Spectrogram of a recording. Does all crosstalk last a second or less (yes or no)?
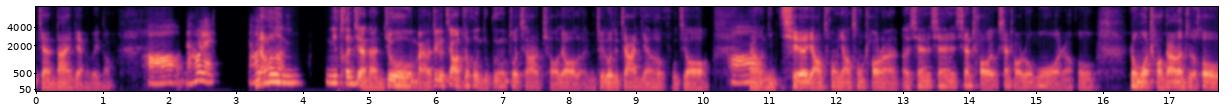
yes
